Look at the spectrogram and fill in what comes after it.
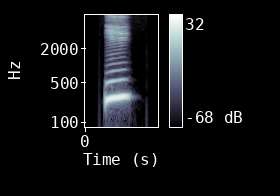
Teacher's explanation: First tone high flat stays high and steady.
